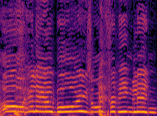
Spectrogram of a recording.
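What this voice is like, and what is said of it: Fake English accent. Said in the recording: “she was also doing a fake accent ... cut the accent”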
